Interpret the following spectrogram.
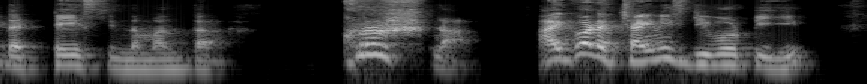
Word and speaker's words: Krishna: So, when you say R, you don't put your tongue in front. Put your tongue at the rushna.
